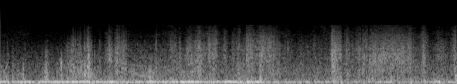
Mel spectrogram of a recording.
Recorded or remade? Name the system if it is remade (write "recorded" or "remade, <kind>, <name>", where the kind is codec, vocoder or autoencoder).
recorded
